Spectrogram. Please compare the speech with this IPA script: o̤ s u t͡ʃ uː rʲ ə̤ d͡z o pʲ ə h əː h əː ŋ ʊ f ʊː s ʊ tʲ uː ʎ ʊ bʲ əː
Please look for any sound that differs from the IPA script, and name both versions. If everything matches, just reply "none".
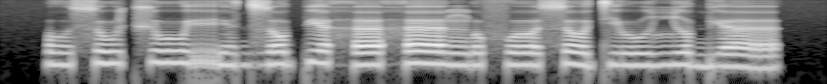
none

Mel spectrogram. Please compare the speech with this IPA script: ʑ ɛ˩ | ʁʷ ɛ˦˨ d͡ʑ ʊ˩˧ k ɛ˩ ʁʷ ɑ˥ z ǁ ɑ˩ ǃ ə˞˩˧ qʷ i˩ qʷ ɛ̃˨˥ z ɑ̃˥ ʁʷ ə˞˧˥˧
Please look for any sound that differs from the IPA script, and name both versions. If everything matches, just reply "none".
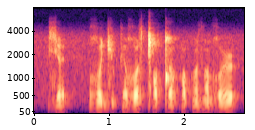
ɑ̃˥ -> ɑ̃˩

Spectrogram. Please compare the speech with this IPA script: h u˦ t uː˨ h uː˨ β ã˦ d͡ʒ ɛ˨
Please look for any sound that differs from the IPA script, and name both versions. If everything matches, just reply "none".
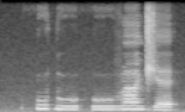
t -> ɗ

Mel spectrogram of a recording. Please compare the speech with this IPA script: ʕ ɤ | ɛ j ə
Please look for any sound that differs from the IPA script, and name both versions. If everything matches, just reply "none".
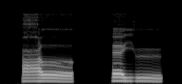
ə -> ʉ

